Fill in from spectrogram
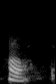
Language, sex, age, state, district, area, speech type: Marathi, female, 18-30, Maharashtra, Nagpur, urban, conversation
